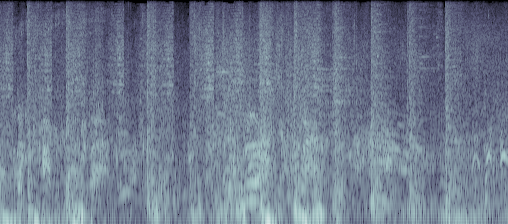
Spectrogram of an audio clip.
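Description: Heavy blows thud and slash into flesh again and again.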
